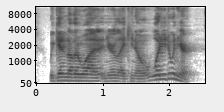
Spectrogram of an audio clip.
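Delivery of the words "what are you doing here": very gravelly, nasty, mean ghost voice. Describing an EVP recording, imitating a gravelly, mean ghost. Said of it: "Like real gravelly, mean voice".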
